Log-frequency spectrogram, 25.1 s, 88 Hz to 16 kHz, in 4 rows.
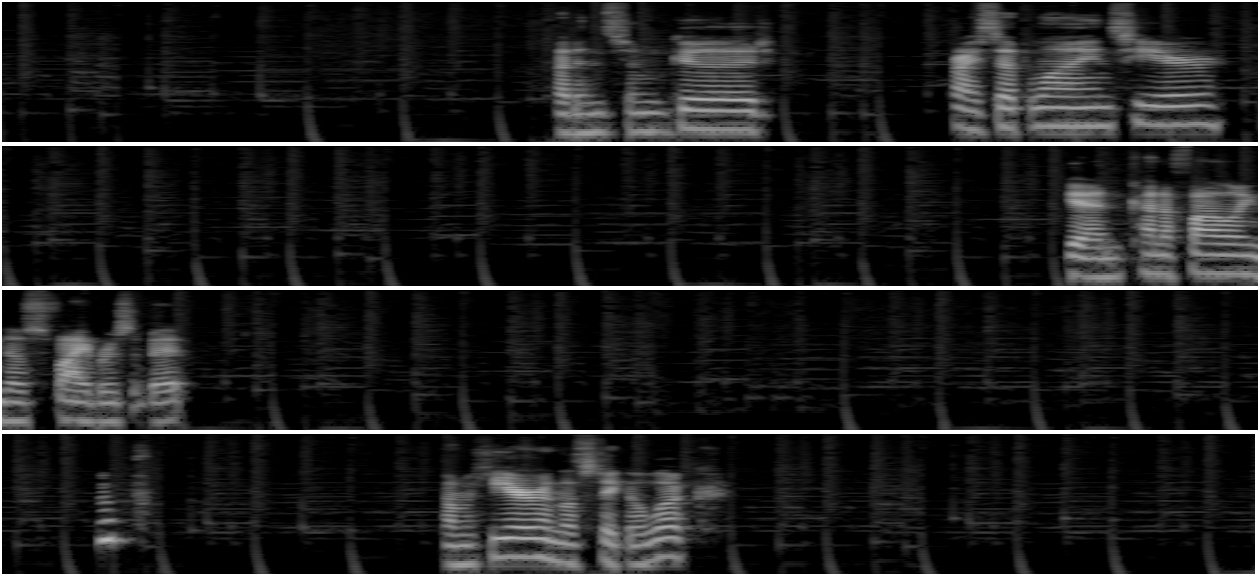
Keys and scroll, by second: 10.9 ctrl+z, 14.0-14.9 typing, 15.9 alt+Tab, 17.6 alt+Tab, 18.0 alt+Tab, 18.4 alt+Tab.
